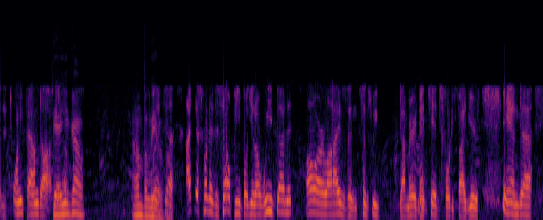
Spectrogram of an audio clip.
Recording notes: This is a live broadcast at the grand opening of Teresa's Country Feed and Pet in Tarzana, where viewers are encouraged to join in person.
